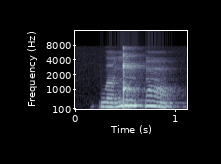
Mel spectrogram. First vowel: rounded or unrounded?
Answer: unrounded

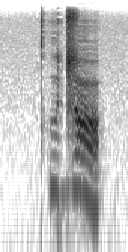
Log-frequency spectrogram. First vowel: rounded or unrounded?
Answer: rounded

